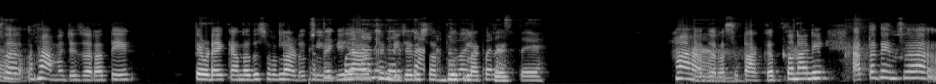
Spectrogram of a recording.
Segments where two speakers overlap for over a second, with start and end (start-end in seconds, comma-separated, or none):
3.1-5.0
